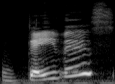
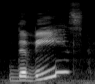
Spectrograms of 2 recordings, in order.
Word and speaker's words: Davies: this up hold on jeremy davis not davis davies jeremy the v's i hope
